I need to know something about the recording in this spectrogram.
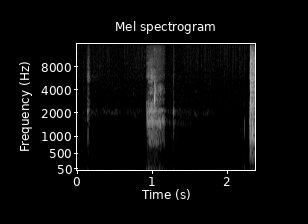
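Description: Folded dollar-bill paper handled and pressed into shape: a short crinkle about a second in, with a couple of faint ticks around it.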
